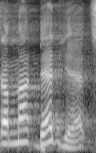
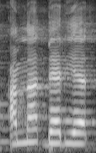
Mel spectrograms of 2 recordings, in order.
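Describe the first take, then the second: First: A wry, amused protest; mock-indignant, half-laughing; joking disbelief. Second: A wry, amused repeat, a touch firmer; mock-indignant, half-laughing; joking disbelief repeated. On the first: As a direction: tease the superintendent with it. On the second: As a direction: press the joke home with a smile. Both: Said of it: "I said".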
